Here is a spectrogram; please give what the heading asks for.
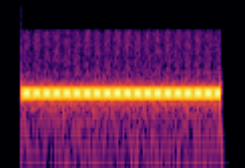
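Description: A steady, unbroken telephone dial tone of an outgoing call hums at a single mid pitch for about two seconds, even in loudness, then cuts off abruptly. No one speaks.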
